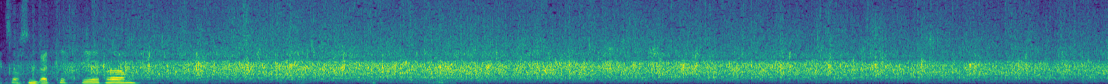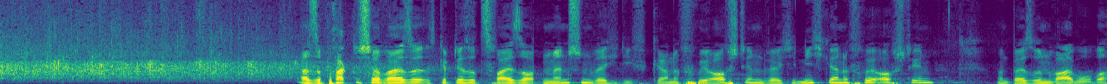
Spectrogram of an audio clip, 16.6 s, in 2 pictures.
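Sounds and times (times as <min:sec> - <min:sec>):
speech: 0:00.0 - 0:01.2, 0:10.6 - 0:16.6
audience applause: 0:00.0 - 0:11.8.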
